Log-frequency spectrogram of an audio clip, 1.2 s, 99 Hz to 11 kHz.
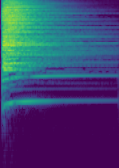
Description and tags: Recording of a single stroke played on the instrument Xiaoluo, a type of gong used in Beijing Opera percussion ensembles. Played by Ying Wan of the London Jing Kun Opera Association. Recorded by Mi Tian at the Centre for Digital Music, Queen Mary University of London, UK in September 2013 using an AKG C414 microphone under studio conditions. This example is a part of the "Xiaoluo" class of the training dataset used in [1].
percussion, xiaoluo-instrument, idiophone, qmul, compmusic, peking-opera, chinese-traditional, china, gong, beijing-opera, icassp2014-dataset, chinese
